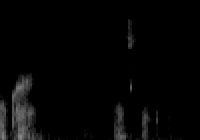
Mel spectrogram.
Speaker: what are you referring to my dog having some kind of asthmatic attack oh yeah I just found out about uh reverse sneezing in dogs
